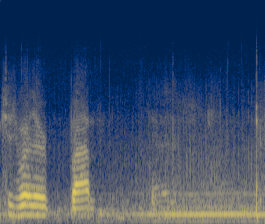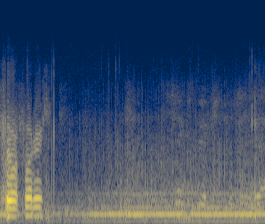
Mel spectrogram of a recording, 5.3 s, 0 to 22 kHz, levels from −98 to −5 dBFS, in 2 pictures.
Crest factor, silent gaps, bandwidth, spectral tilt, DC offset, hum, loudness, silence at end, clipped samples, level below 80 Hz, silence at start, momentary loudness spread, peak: 20 dB; none; 5.8 kHz; -10 dB/octave; under 0.1%; none; -25 LUFS; 0 s; under 0.1%; -50 dBFS; 0 s; 18 LU; -4 dBFS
